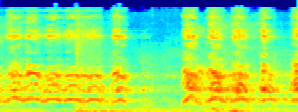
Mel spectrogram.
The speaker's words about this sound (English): The second thing is that you hear the barking of dogs in the distance.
